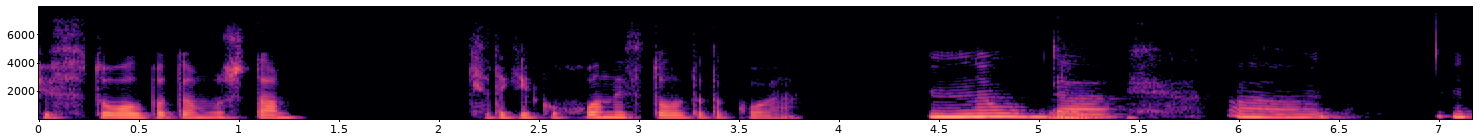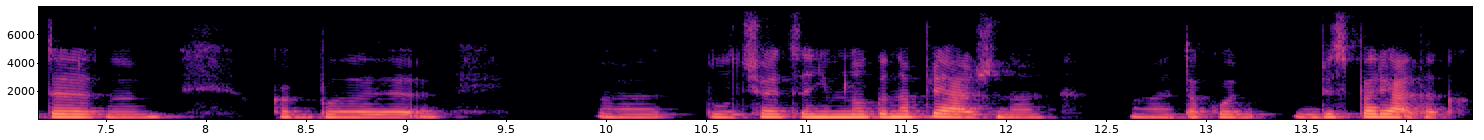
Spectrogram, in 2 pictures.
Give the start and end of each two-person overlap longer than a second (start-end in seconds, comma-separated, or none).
none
